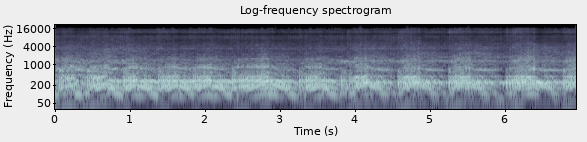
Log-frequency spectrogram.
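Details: Turbo Yamaha YZ450F dirt bike, newly built engine on E85 with open downpipe: single-cylinder revving and settling over a loud steady exhaust drone, lazy on blips; fuel map too rich, fuel being pulled out as it was contaminating the oil.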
